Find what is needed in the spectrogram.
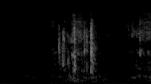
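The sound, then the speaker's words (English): Paper rustles as pages of notes are flipped: a crinkly, hissy burst of about half a second, a short pause, then a second softer rustle. The sound is fairly quiet, with no voices. “I have to flip my notes, so if you hear paper rustling, I'm not sorry.”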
